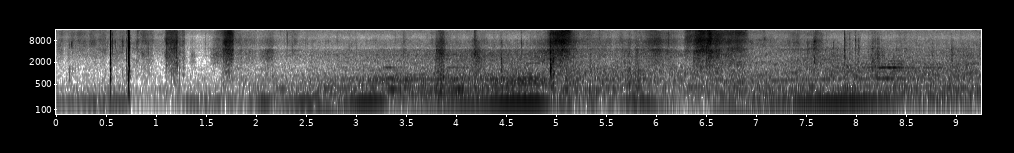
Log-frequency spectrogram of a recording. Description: Supra whine at 2500rpm, as heard at 0:04, 0:10, 0:26, what is it?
